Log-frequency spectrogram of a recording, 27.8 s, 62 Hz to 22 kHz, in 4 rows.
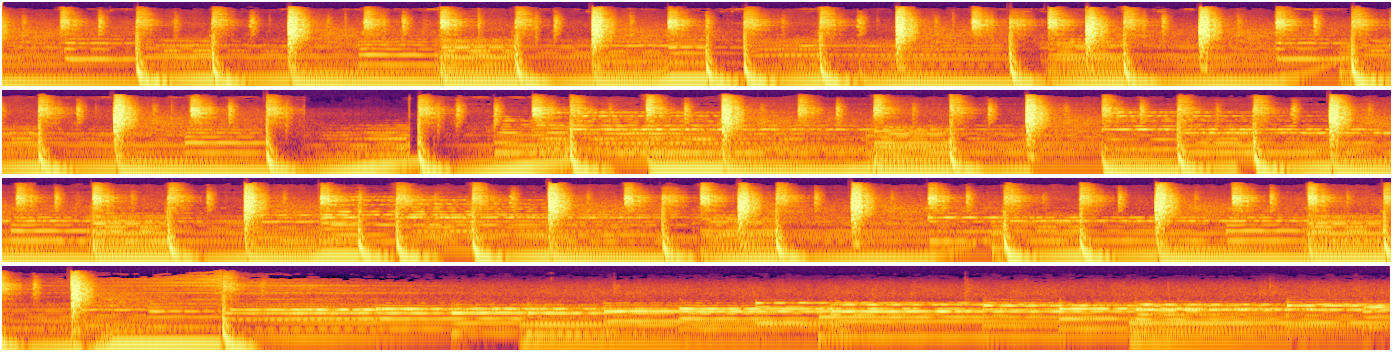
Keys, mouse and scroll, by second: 0.6 ctrl+click, 1.6 ctrl+click, 2.5 ctrl+click, 3.9 ctrl+click, 8.6 ctrl+click, 10.6 w, 15.2 alt+click, 19.2 ctrl+click, 20.5 ctrl+click, 23.1 ctrl+click.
